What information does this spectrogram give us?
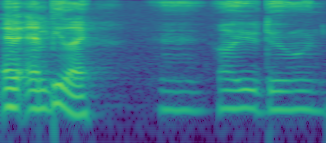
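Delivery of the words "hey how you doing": soft, meek, timid mumble without conviction. Telling listeners to speak up, demonstrating a meek mumble. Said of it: "Don't sit there and mumble".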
